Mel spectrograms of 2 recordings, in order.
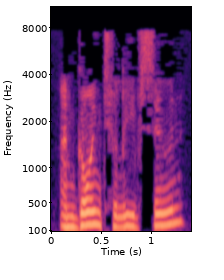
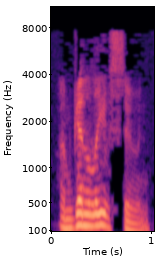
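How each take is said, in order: First: 'Going to' is said in full, two words. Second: 'Going to' is reduced to 'gonna'.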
